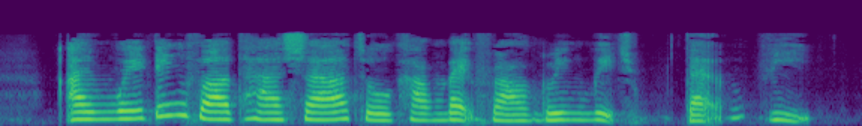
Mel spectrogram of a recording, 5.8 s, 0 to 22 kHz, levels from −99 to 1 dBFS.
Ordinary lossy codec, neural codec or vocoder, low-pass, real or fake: MP3, 32 kbps; codec, 16 kHz, 4 kbps, FreqCodec, smaller model; 7.2 kHz; fake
